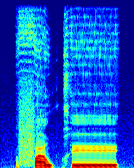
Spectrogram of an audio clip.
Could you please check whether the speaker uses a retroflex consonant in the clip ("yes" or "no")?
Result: no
